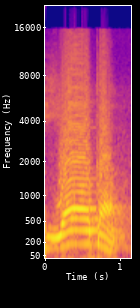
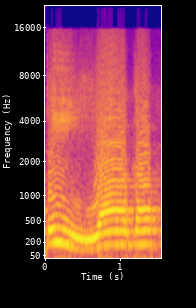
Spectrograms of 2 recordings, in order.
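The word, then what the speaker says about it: إياك: IUD itu pada tasdid di Iya hendaknya kita membacanya itu pertama dengan tasdid benar-benar dibaca dengan Ben dibaca dengan jelas jadi i iaka tidak dihilangin tasdidnya jadi iaka kebanyakan baca iyaka Enggak ada tasdidnya Jadi harus iyaka iyaka itu harus jelas karena kalau enggak ada tasdidnya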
